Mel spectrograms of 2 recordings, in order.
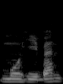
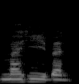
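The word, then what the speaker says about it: مَهِيبًا: Ini bukan muhiban, tapi yang benar adalah mahiban.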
